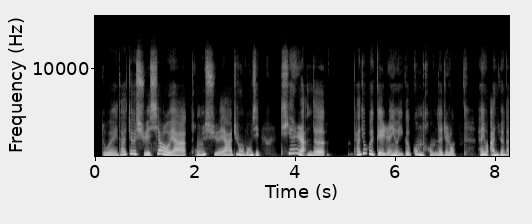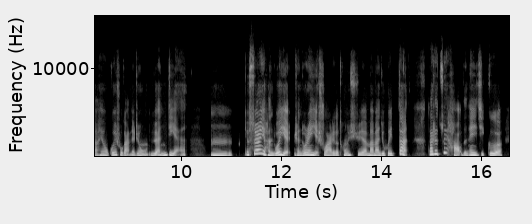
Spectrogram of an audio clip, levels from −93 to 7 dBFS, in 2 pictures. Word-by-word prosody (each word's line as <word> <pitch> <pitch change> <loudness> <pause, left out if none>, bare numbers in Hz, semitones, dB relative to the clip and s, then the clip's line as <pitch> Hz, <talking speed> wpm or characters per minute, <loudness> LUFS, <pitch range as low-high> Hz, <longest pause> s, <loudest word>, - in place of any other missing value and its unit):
对， 260 -4 -1
它 300 +8 0
这 385 +3 -2
个 370 - +3
学 225 -11 +1
校 325 - +3
呀， 210 -4 +1
同 230 +7 0
学 185 - -5
呀， 240 +3 +1
这 290 - -5
种 250 -8 +3
东 235 +4 +2
西， 265 -1 -2 0.4
天 440 0 -5
然 320 - +4
地， 210 -4 +3 0.5
它 315 +1 0
就 455 - -2
会 365 -5 +3
给 250 -6 +2
人 190 +5 -1
有 255 - +3
一 195 - -4
个， 215 +3 -1
共 295 +5 +1
同 180 -6 -4
的 235 +5 0
这 275 +1 -1
种 240 - -1 0.5
很 275 - +2
有 325 - +6
安 260 +2 +2
全 265 -4 +1
感、 230 -4 -4
很 215 - -4
有 210 -2 -1
归 260 +8 -2
属 275 -3 -5
感 205 -4 -5
的 - - -5
这 205 - -5
种 180 - -4
原 190 +5 +2
点。 245 -6 -3 0.5
嗯， 200 -4 +2 0.2
就 300 -2 0
虽 360 +7 -1
然 430 0 +3
有 335 - +4
很 220 -8 +2
多 230 +9 +4
也 285 -1 +3
很 205 - 0
多 240 +7 +2
人 260 0 +5
也 250 - 0
说 - - -4
啊， 195 - -1
这 195 - -2
个 200 - -1
同 195 0 -2
学 180 -4 -3
慢 210 +2 +1
慢 200 0 +2
就 215 +2 +1
会 215 -1 +1
淡， 365 -2 +2 0.4
但 345 - +2
是 375 +1 +3
最 - - -2
好 - - -2
的 185 - -4
那 250 +3 +3
几 220 - -8
个， 195 -6 +3
235 Hz, 275 characters per minute, -22 LUFS, 205-290 Hz, 0.5 s, 有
